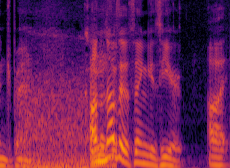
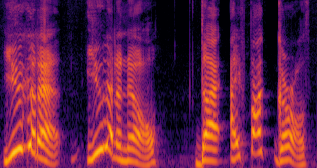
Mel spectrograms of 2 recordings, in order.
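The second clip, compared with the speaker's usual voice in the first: loud, high hammed-up bragging voice; over-the-top look-at-me voice; mock obnoxious announcement; 4 semitones higher, 8 dB louder than usual. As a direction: yell it out like a show-off forcing it on everyone. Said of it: "if you never just do".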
